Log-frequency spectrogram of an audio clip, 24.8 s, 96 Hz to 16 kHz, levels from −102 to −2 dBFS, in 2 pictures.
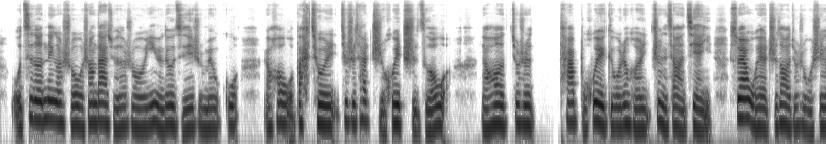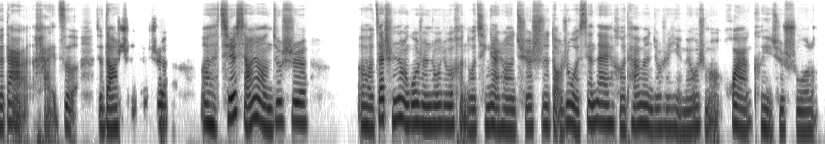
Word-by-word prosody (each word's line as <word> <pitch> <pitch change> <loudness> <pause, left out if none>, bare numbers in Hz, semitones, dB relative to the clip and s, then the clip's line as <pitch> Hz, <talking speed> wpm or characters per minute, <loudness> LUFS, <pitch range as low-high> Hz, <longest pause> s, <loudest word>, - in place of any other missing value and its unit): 我 - - -1
记 245 - -1
得 225 -1 +6
那 230 +1 +4
个 210 -1 +3
时 195 -2 -5
候 190 - +3
我 180 - 0
上 205 +3 0
大 205 -1 +2
学 175 -3 -4
的 180 +1 -2
时 185 0 -8
候， 170 -1 -1
英 190 +3 +1
语 190 - +3
六 185 +2 +2
级 170 -2 -3
一 - - +1
直 180 0 -6
没 165 0 -1
有 170 -1 -4
过。 185 -1 -2 0.3
然 180 - -4
后 205 +2 0
我 - - -1
爸 205 - -1
就 200 -2 +4
是 185 0 +4
一 - - -8
就 220 -5 -4
是 205 -1 0
他 220 0 -2
只 200 -7 -4
会 195 +6 +4
指 155 -5 -2
责 155 +3 0
我， 190 - +1 0.5
然 170 -1 -2
后 195 0 +4
就 195 +2 -4
是 190 -1 +2 0.4
他 205 -1 +1
不 205 -5 -8
会 200 +3 +6
给 180 0 -3
我 180 0 -1
任 195 +1 +2
何 175 -3 -2 0.2
正 200 -6 +1
向 175 0 -1
的 155 - -2
建 165 -2 +1
议。 - - -4 0.2
虽 245 - +4
然 240 -1 +8
我 185 -5 +2
也 175 -1 +1
知 180 +3 -5
道 195 -2 +1
就 175 +1 -5
是 180 - -4
我 160 -2 -3
是 160 +3 -3
一 180 - +1
个 180 - +1
大 205 +1 +1
孩 - - -5
子 - - -2
了 - - -5 0.3
就 - - -3
当 175 0 +3
时， - - -3 0.2
但 420 - -16
是， 195 -1 -1 0.7
唉， - - -10
其 245 - +6
实 275 - +8
想 290 -6 +2
想 195 -9 +3
就 215 +3 0
是， 210 -2 +1 0.7
呃， 185 -2 0
在 235 +7 +3
成 225 -2 -1
长 235 -5 +3
过 200 +1 +2
程 190 -2 +2
中 190 +1 +1
就 195 0 -1
有 190 - +1
很 - - -5
多 165 -1 -2
情 175 +2 -4
感 180 -3 +1
上 170 -1 -1
的 160 - -1
缺 175 +2 -3
失， 185 +1 -3
导 170 - -3
致 170 - -1
我 190 -5 +2
现 200 +5 0
在 200 -2 +1
和 190 -4 -3
他 185 +1 -3
们 190 -3 +1
就 170 +1 -4
是 170 -1 -5
也 170 -2 -4
没 155 - -3
有 165 +3 -1
什 - - -7
么 - - -6
话 175 -4 0
可 185 -3 -7
以 160 - -1
去 160 +1 -6
说 155 -1 -3
了。 155 - -6
185 Hz, 290 characters per minute, -23 LUFS, 170-205 Hz, 0.7 s, 然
